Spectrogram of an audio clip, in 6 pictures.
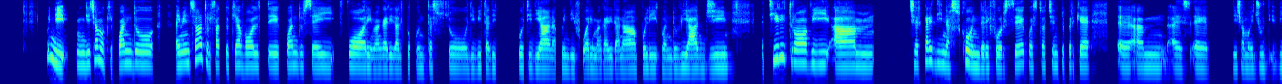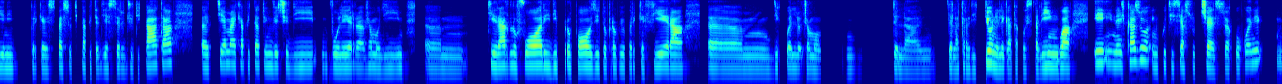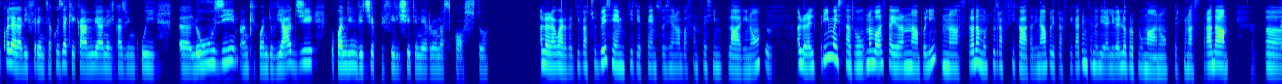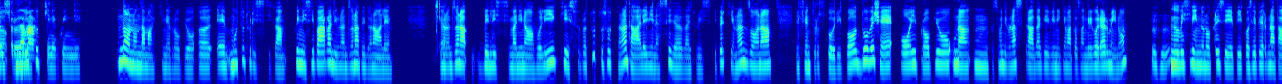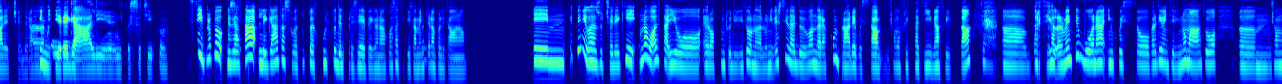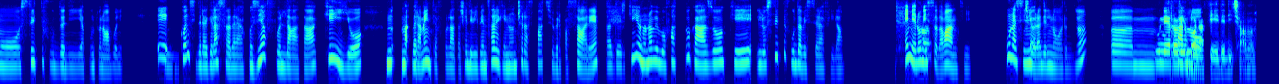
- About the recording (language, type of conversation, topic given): Italian, podcast, Come ti ha influenzato la lingua che parli a casa?
- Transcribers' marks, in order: "diciamo" said as "ciamo"; "proprio" said as "propio"; "diciamo" said as "ciamo"; "una" said as "na"; tapping; "proprio" said as "propio"; "proprio" said as "propio"; other background noise; unintelligible speech; chuckle; laughing while speaking: "particolarmente"; in English: "street food"; in English: "street food"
